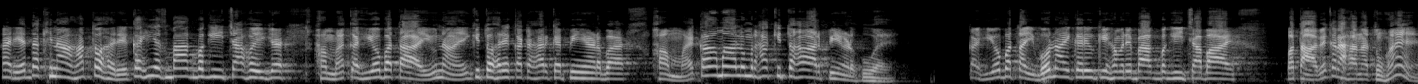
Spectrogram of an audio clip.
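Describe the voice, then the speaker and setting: A woman's voice: sits high, expressive, normal speed, pushed and bright, full character voice. A woman playing a heavyset, crafty village elder sister in a comedy cartoon, chatty and coaxing, with an Awadhi accent. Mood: teasing, defensive.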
